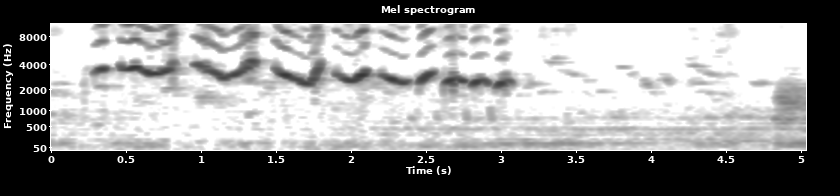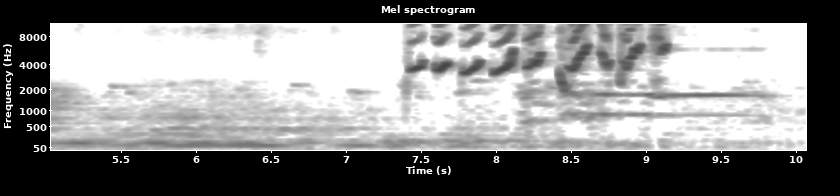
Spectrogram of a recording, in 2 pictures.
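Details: Green leafbird singing vigorously, used to encourage a caged leafbird that has stopped singing. Bright looping whistles form rapid up-and-down phrases for three seconds, then a quiet pause with soft low rumbling, then another burst of sharp, varied whistled notes.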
